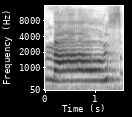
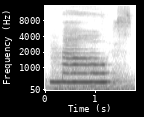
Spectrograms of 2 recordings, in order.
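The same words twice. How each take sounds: First: The word is said very loudly. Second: The word is said very quietly.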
